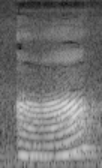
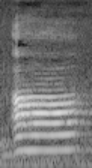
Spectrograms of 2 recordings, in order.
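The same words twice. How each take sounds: First: The pitch rises from low to high. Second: The pitch stays high and level. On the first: "A nada kedua" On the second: "A nada satu"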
